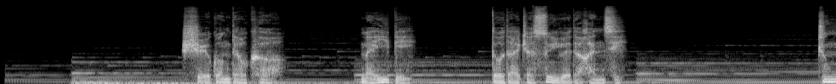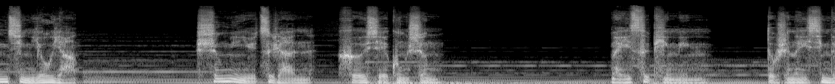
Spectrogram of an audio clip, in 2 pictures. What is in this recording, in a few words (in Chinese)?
男505 大气质感, 男505年轻磁性男声配音; 时光雕刻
